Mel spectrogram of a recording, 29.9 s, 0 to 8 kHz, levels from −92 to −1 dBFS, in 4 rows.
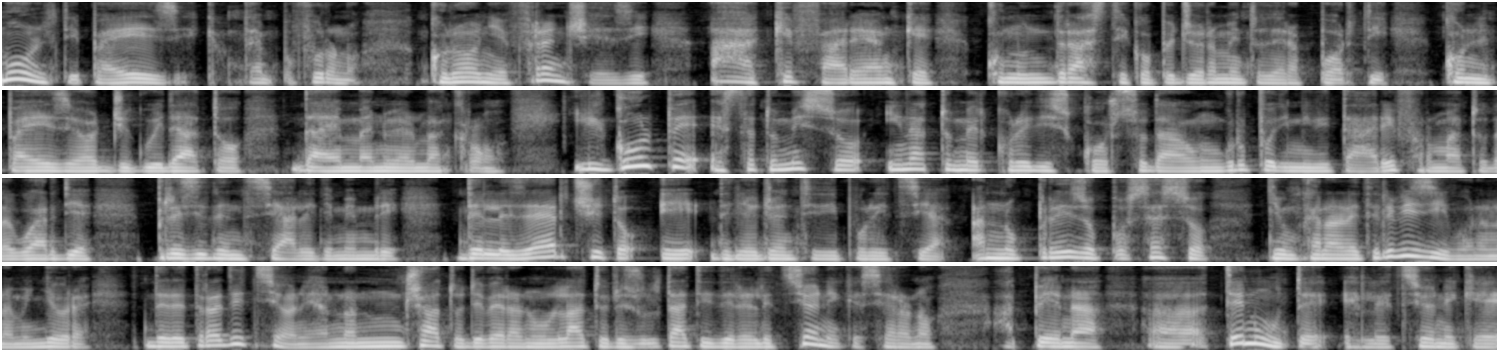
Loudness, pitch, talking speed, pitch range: -19 LUFS, 135 Hz, 165 wpm, 125-150 Hz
